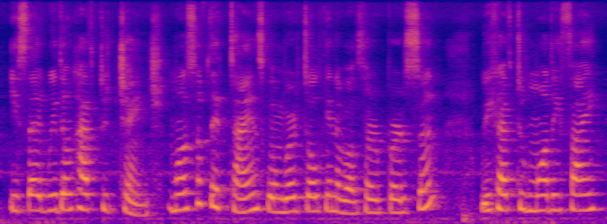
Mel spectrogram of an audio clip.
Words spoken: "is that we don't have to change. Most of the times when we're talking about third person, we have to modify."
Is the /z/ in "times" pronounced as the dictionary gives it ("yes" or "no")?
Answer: no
